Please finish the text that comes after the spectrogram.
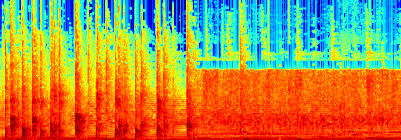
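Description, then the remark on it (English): A quick burst of reversed-sounding claps, each swelling up and cutting off sharply, runs for a couple of seconds before giving way to a steady, sustained tonal drone. “You guys do reverse clap?”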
